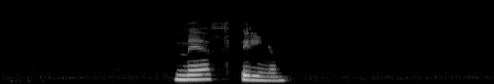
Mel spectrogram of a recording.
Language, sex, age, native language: Icelandic, female, 20-29, Icelandic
